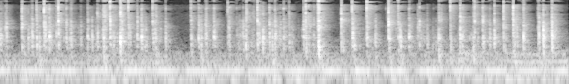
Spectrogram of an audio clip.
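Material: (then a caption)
Plastic. Both hands with long pink nails type rapidly on a pink plastic computer keyboard with round, backlit, typewriter-style keycaps. The result is a dense, continuous stream of short, bright, clicky taps over a steady low hum.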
